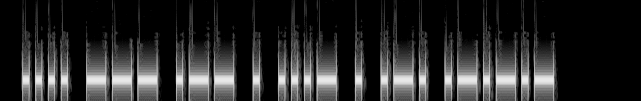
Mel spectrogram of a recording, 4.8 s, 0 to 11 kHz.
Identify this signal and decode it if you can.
Morse code, heard as a keyed tone, about 25 wpm, 700 Hz. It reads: HOWEVER.
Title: Sentences from Top 1100 Words 25wpm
